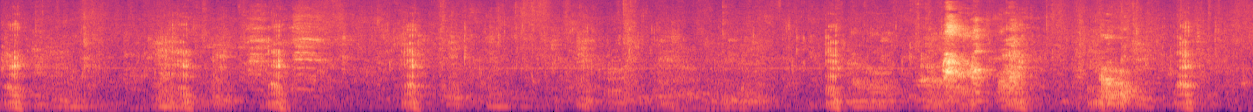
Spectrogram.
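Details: White pigs at a pig farm in Nepal grunt in short low pulses, spaced about a second apart, with a louder burst of squeals and snorts near the end over quieter background noise.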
